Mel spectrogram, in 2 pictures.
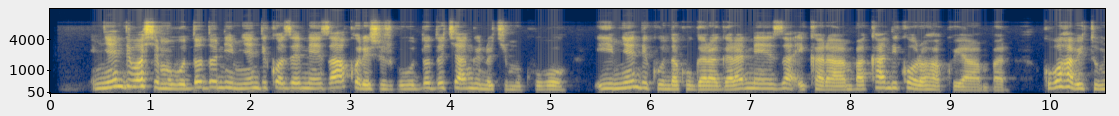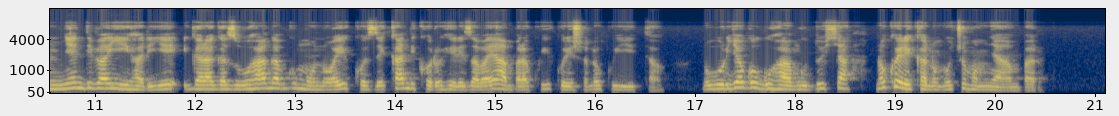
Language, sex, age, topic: Kinyarwanda, female, 18-24, education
